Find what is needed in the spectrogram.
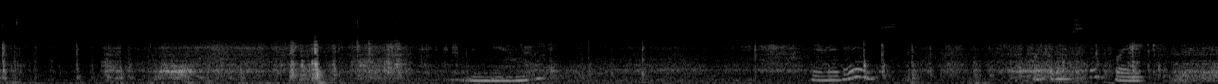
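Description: Thin cut paper rustling and crinkling as a folded paper snowflake is slowly opened out by hand, with a few light ticks of paper against the table. A woman makes several short wordless hums around the middle and toward the end.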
